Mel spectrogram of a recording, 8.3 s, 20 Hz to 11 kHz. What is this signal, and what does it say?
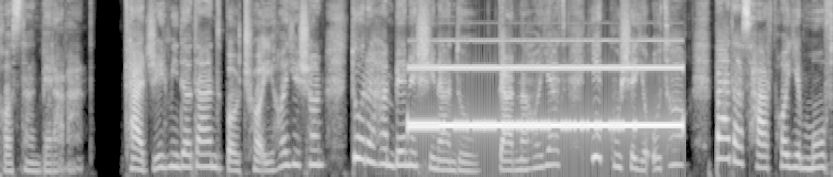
PSK63 (62.5 baud), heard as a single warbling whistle, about 1000 Hz, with speech in Persian.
